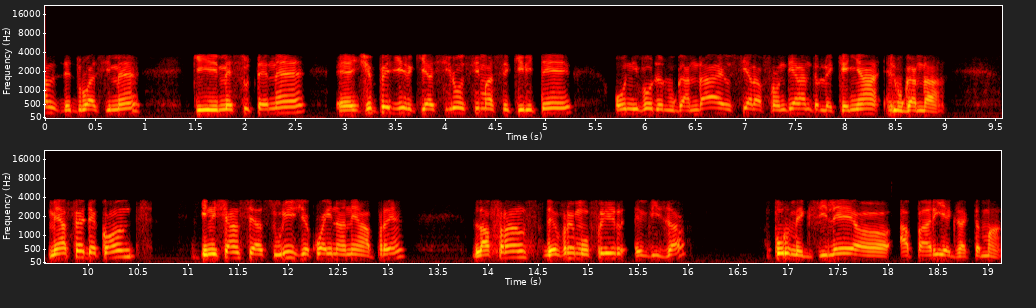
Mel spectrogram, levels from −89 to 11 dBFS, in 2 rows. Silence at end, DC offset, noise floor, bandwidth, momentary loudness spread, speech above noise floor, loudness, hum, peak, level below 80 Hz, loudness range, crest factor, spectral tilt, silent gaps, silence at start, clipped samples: 0 s; under 0.1%; -76 dBFS; 3.9 kHz; 8 LU; 48 dB; -29 LUFS; none; -10 dBFS; -76 dBFS; 2 LU; 20 dB; -2.5 dB/octave; none; 0 s; under 0.1%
